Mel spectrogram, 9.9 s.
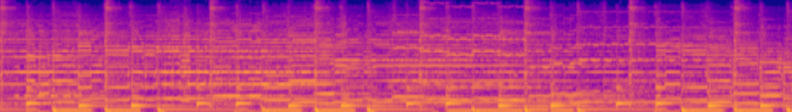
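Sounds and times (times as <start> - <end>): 
Thai dance ringtone: 0.1 - 9.7.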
